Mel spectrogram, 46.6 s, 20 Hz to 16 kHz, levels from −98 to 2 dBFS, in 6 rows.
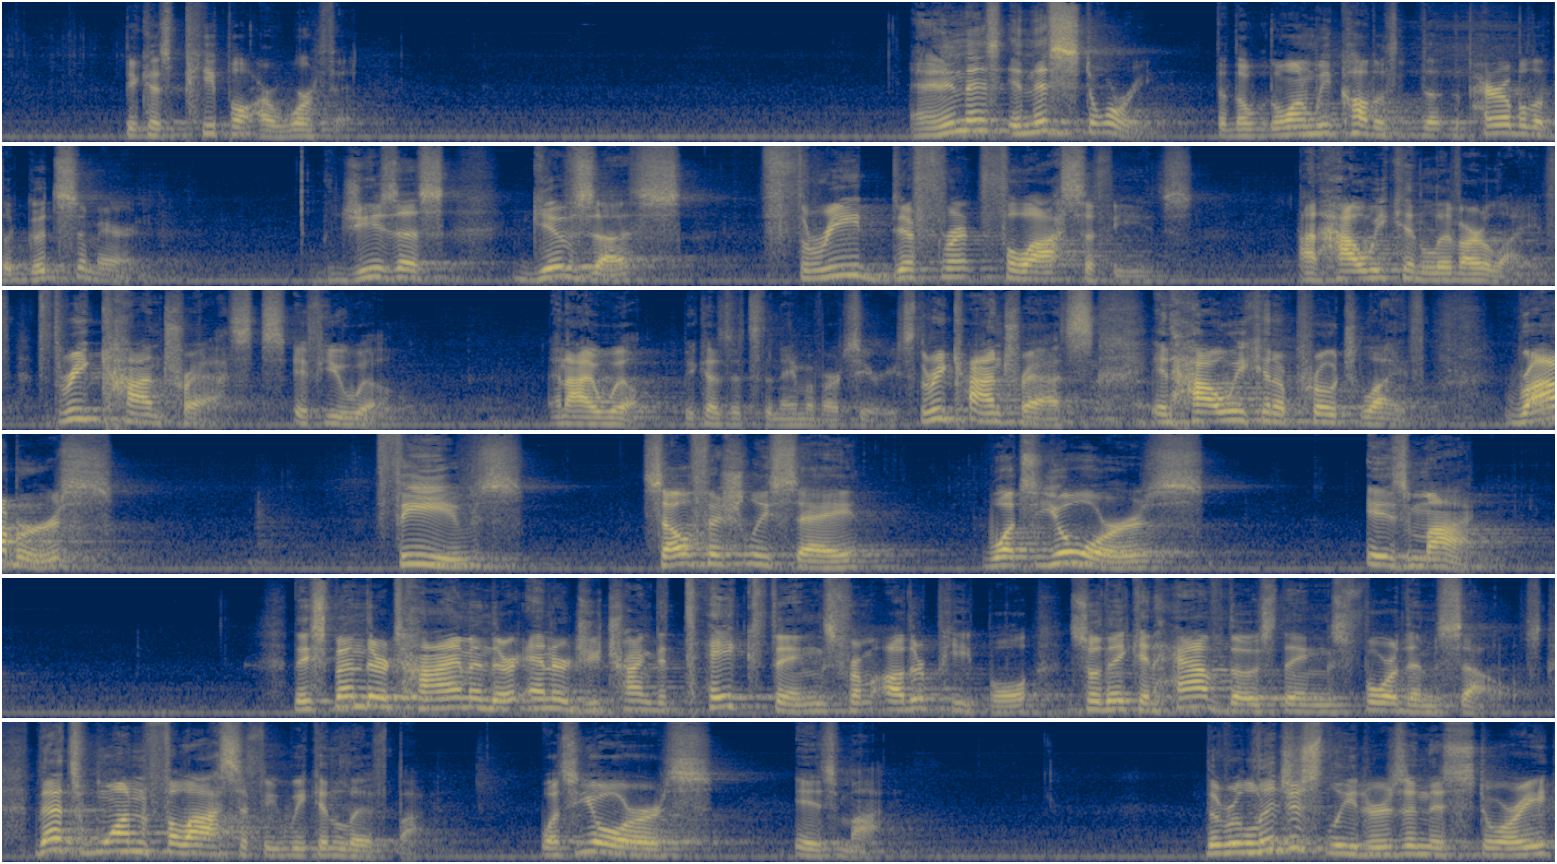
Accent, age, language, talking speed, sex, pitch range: American, 40-59, English, 140 wpm, male, 120-180 Hz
